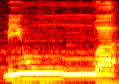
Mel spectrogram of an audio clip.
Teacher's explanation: Miwa dan mendengung, karena masuknya, menyatunya, ditasdidkannya, bertasdid atau menyatukan itu sama aja. Masuknya huruf nun mati ke wa akhirnya menimbulkan suatu suara, yaitu dengungan.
